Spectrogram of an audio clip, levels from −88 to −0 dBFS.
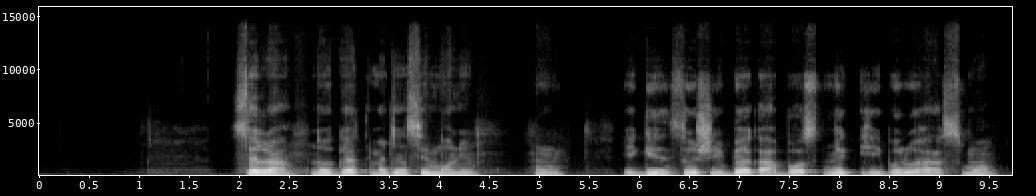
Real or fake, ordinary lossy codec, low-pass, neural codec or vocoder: fake; none; 14.4 kHz; codec, 44.1 kHz, 7.8 kbps, DAC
